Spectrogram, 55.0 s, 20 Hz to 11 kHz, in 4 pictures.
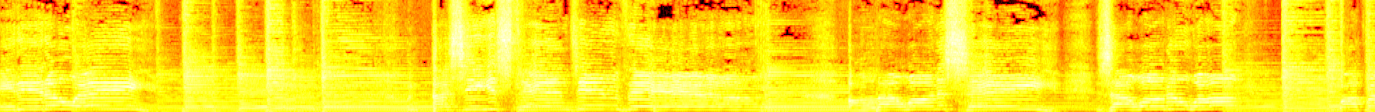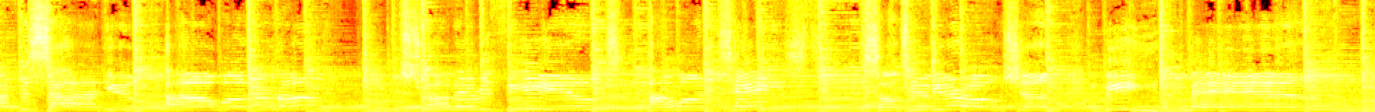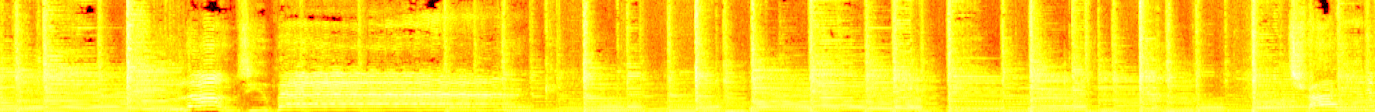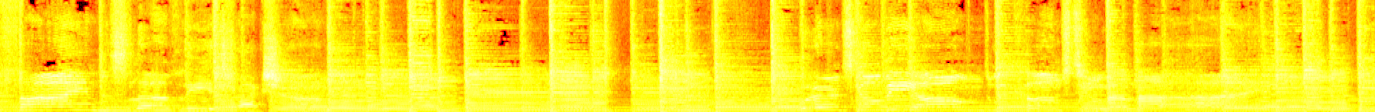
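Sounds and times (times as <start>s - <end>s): man singing: 0.0s - 1.9s, 3.6s - 27.8s, 28.7s - 33.2s, 39.8s - 46.0s, 49.0s - 55.0s
acoustic guitar strummed: 0.0s - 55.0s.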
